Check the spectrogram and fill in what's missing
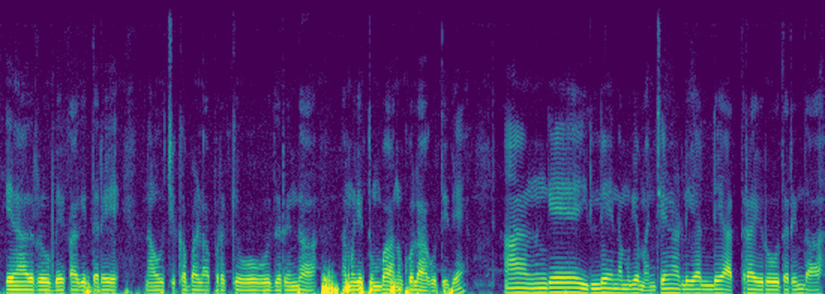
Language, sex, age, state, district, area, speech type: Kannada, male, 18-30, Karnataka, Chikkaballapur, rural, spontaneous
